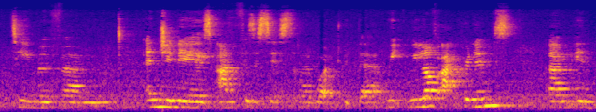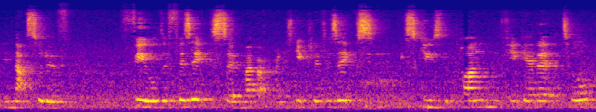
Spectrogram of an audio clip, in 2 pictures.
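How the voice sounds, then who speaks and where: Her fairly high voice holds fairly even intonation at a moderate pace, though this woman's loudness swings widely over noticeable background noise and audible room echo. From England. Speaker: physicist. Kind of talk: lecture. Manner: halting.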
